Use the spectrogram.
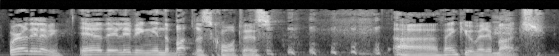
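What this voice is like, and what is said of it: Put-on Port Royal accent. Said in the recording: “That's a nice Port Royal accent”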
